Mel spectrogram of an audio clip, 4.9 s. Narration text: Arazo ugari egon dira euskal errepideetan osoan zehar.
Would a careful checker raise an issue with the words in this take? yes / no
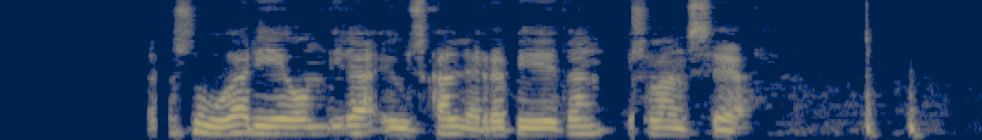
no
